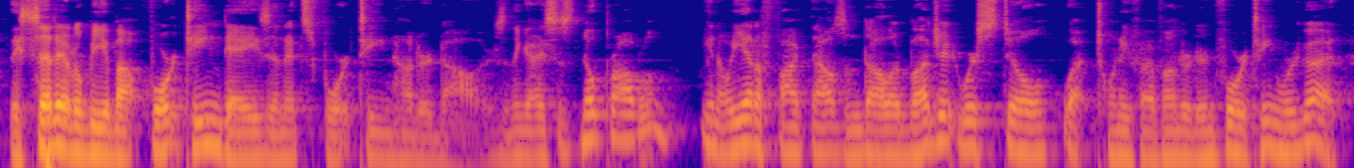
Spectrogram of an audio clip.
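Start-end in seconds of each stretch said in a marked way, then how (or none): 3.6-4.2 easygoing guy. Retold or imitated. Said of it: "Like, super easygoing guy".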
